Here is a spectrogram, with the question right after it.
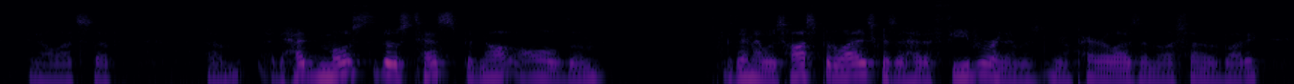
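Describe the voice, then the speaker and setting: A man speaks very fast, his fairly high voice somewhat breathy with a dark, mellow tone. His pitch varies in an ordinary way while his loudness swings widely. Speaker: vlogger recovering from brain surgery. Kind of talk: casual personal update vlog. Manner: halting, many repetitions and fillers.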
